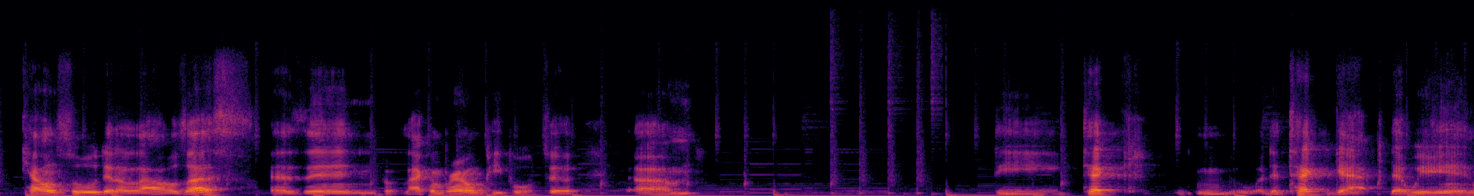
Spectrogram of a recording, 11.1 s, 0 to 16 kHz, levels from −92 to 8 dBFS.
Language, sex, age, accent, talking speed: English, male, 20-39, American, 110 wpm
